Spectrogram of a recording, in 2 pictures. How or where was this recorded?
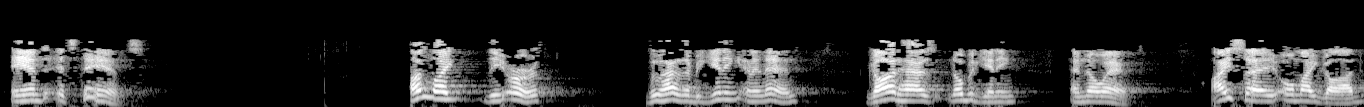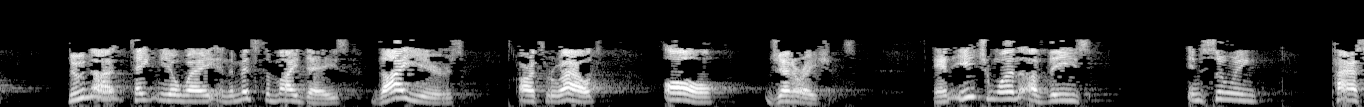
large echoing room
